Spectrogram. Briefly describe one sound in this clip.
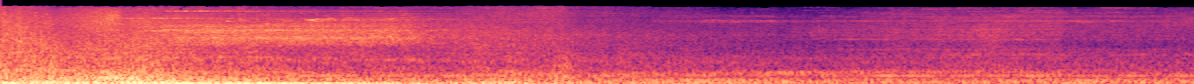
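Triumphant game music swells and then slowly fades.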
